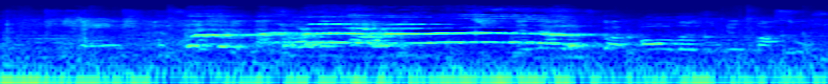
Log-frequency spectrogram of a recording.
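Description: A rooster crowing once: a single long call of about two seconds, starting about a second in.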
